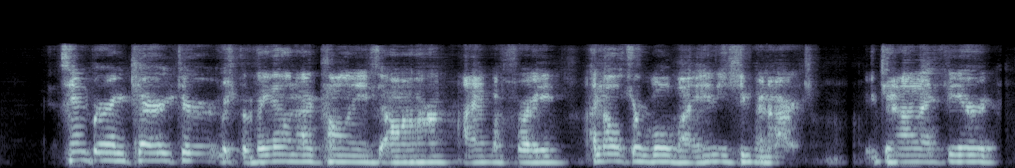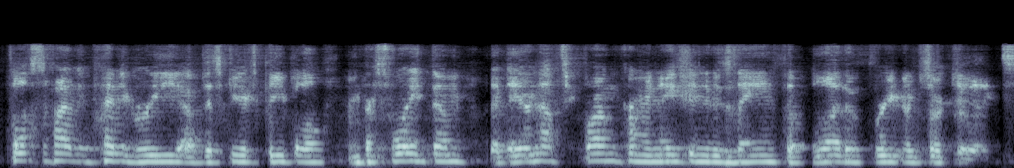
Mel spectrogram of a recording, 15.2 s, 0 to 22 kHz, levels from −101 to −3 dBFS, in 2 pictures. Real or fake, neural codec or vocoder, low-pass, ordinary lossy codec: fake; codec, 44.1 kHz, 2.6 kbps, SNAC; 7.2 kHz; AAC, 48 kbps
